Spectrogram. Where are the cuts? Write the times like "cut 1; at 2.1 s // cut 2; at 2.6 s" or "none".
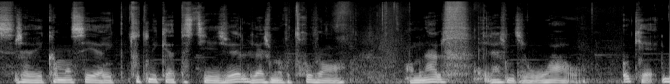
none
